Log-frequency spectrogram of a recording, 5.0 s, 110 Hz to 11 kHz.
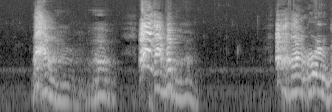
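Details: Shiba Inu puppy Bowie, a female one day short of five months old, vocalizing over a giant Valentine's Day bone on February 14, 2016: three harmonic, bark-like bursts, each opening sharply and then trailing into a lower grumble, set apart by brief silences.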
